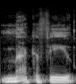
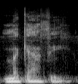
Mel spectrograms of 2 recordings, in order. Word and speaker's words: McAfee: it do you prefer is the correct pronunciation McAfee or maffi well my father grandfather and his father said MCA but I'll answer to anything okay gotcha all right McAfee it is then I just thought thought it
